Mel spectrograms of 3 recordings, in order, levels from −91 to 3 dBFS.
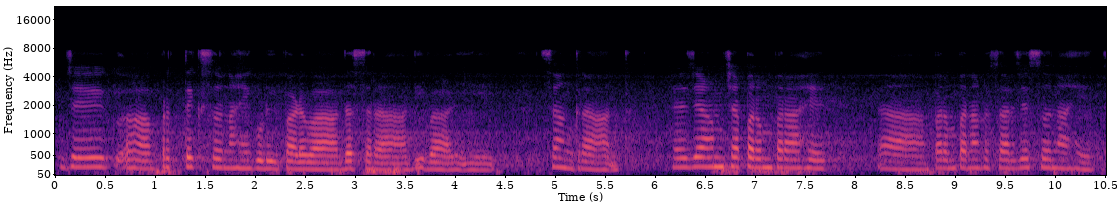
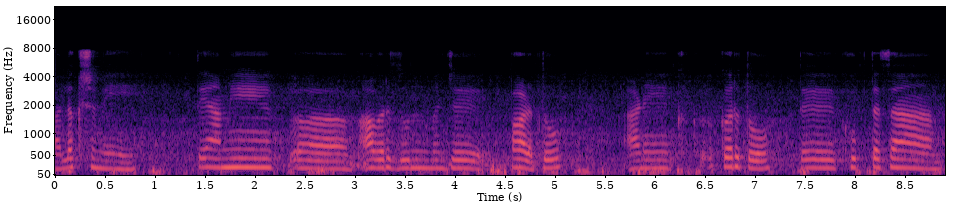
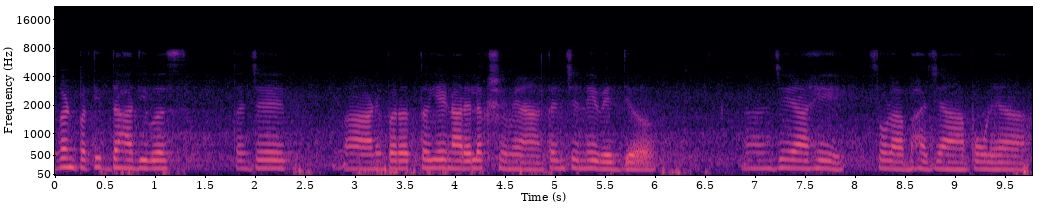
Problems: constant background noise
